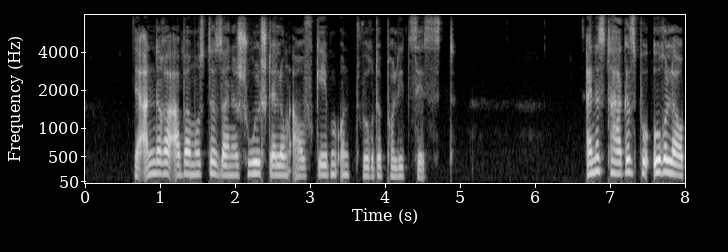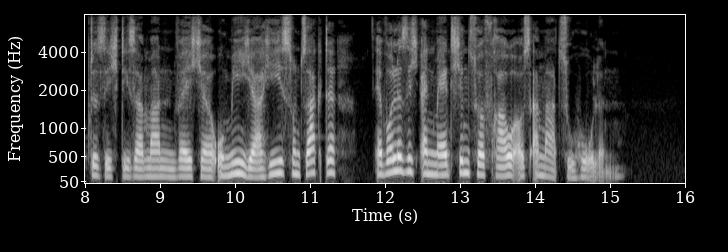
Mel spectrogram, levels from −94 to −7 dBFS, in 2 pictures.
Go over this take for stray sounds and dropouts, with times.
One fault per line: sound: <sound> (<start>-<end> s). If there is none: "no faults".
no faults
